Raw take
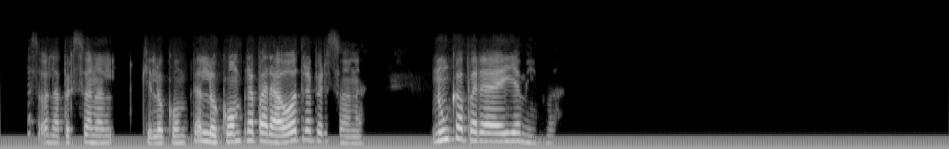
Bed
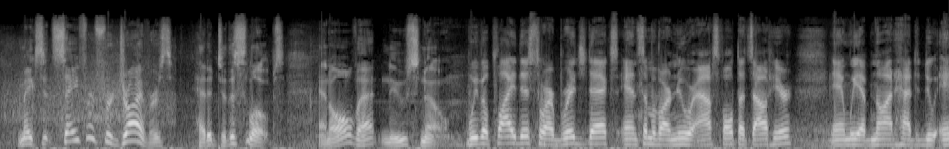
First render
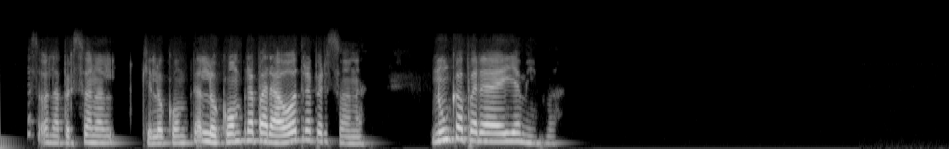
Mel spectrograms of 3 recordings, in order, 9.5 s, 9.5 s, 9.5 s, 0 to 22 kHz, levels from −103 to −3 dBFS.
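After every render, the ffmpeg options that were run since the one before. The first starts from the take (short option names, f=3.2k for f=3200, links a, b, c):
-af "bandreject=f=60:t=h:w=6,bandreject=f=120:t=h:w=6,bandreject=f=180:t=h:w=6,bandreject=f=240:t=h:w=6,bandreject=f=300:t=h:w=6"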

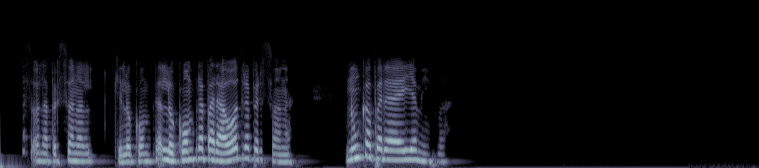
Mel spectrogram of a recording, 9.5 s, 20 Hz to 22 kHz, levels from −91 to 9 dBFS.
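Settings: -af "aemphasis=mode=reproduction:type=bsi,bandreject=f=60:t=h:w=6,bandreject=f=120:t=h:w=6,bandreject=f=180:t=h:w=6,bandreject=f=240:t=h:w=6,bandreject=f=300:t=h:w=6"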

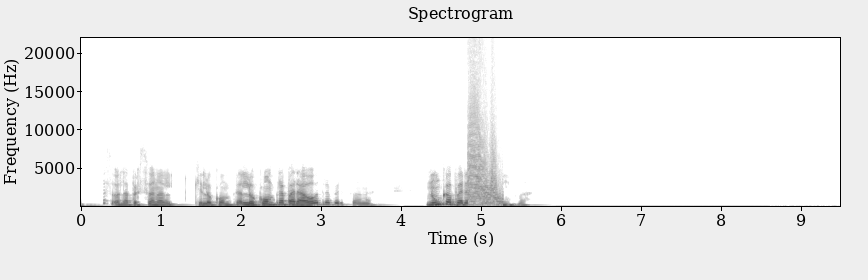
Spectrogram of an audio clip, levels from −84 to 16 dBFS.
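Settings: -filter_complex "[0:a]asplit=3[a][b][c];[a]afade=t=out:st=2.89:d=0.02[d];[b]bandpass=f=430:t=q:w=1.6,afade=t=in:st=2.89:d=0.02,afade=t=out:st=3.63:d=0.02[e];[c]afade=t=in:st=3.63:d=0.02[f];[d][e][f]amix=inputs=3:normalize=0,asettb=1/sr,asplit=3[g][h][i];[g]atrim=end=4.834[j];[h]atrim=start=4.83:end=5.28,asetpts=PTS-STARTPTS,afade=t=in:d=0.004:c=qsin,afade=t=out:st=0.446:d=0.004:c=qsin,aeval=exprs='0.0211*(abs(mod(val(0)/0.0211+3,4)-2)-1)':c=same[k];[i]atrim=start=5.276[l];[j][k]acrossfade=d=0.004:c1=hsin:c2=qsin[m];[m][l]acrossfade=d=0.004:c1=qsin:c2=hsin"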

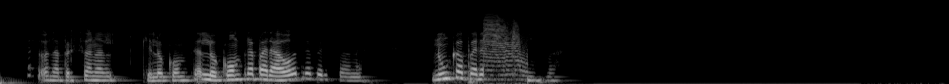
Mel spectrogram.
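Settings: -af "lowpass=8.4k,bandreject=f=50:t=h:w=6,bandreject=f=100:t=h:w=6,bandreject=f=150:t=h:w=6,bandreject=f=200:t=h:w=6,bandreject=f=250:t=h:w=6,bandreject=f=300:t=h:w=6,bandreject=f=350:t=h:w=6"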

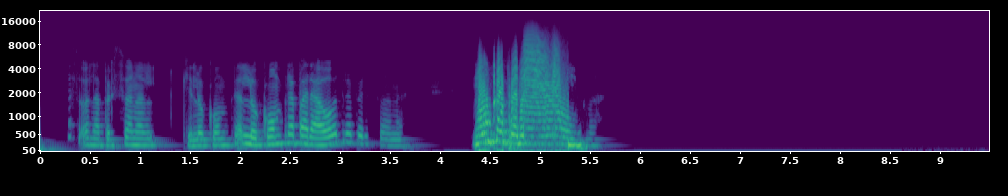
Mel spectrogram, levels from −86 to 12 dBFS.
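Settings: -filter_complex "[0:a]asettb=1/sr,asplit=3[a][b][c];[a]atrim=end=4.354[d];[b]atrim=start=4.35:end=5.47,asetpts=PTS-STARTPTS,afade=t=in:d=0.004:c=qsin,afade=t=out:st=1.116:d=0.004:c=qsin,aeval=exprs='0.211*sin(PI/2*3.55*val(0)/0.211)':c=same[e];[c]atrim=start=5.466[f];[d][e]acrossfade=d=0.004:c1=hsin:c2=qsin[g];[g][f]acrossfade=d=0.004:c1=qsin:c2=hsin"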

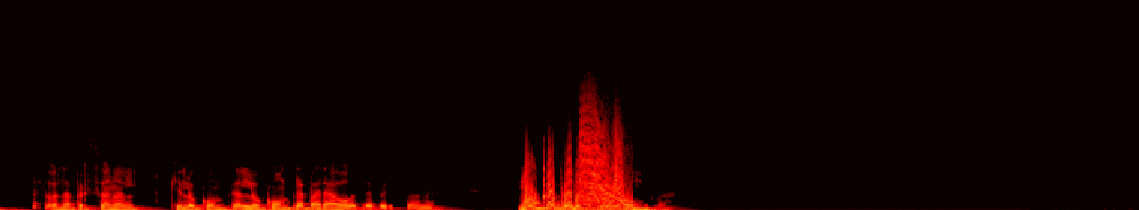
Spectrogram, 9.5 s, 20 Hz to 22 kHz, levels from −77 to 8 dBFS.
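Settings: -filter_complex "[0:a]alimiter=limit=-16.5dB:level=0:latency=1:release=195,acrossover=split=180|530|5000[a][b][c][d];[a]acompressor=threshold=-34dB:ratio=4[e];[b]acompressor=threshold=-37dB:ratio=4[f];[c]acompressor=threshold=-33dB:ratio=4[g];[d]acompressor=threshold=-38dB:ratio=4[h];[e][f][g][h]amix=inputs=4:normalize=0"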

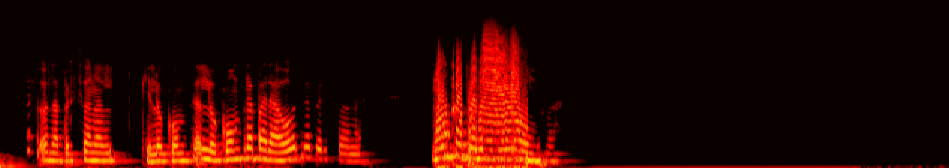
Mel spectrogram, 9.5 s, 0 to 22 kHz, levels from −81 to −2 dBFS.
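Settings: -filter_complex "[0:a]asettb=1/sr,asplit=3[a][b][c];[a]atrim=end=0.624[d];[b]atrim=start=0.62:end=1.51,asetpts=PTS-STARTPTS,afade=t=in:d=0.004:c=qsin,afade=t=out:st=0.886:d=0.004:c=qsin,equalizer=f=1.7k:w=3.7:g=-6.5[e];[c]atrim=start=1.506[f];[d][e]acrossfade=d=0.004:c1=hsin:c2=qsin[g];[g][f]acrossfade=d=0.004:c1=qsin:c2=hsin,asettb=1/sr,asplit=3[h][i][j];[h]atrim=end=3.054[k];[i]atrim=start=3.05:end=4.36,asetpts=PTS-STARTPTS,afade=t=in:d=0.004:c=qsin,afade=t=out:st=1.306:d=0.004:c=qsin,lowshelf=f=380:g=-8[l];[j]atrim=start=4.356[m];[k][l]acrossfade=d=0.004:c1=hsin:c2=qsin[n];[n][m]acrossfade=d=0.004:c1=qsin:c2=hsin"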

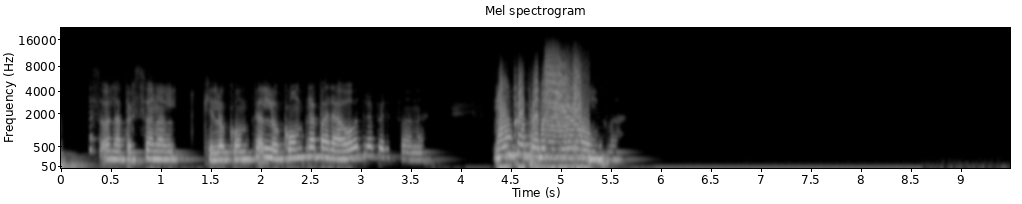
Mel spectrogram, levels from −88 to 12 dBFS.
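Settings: -af "volume=6dB"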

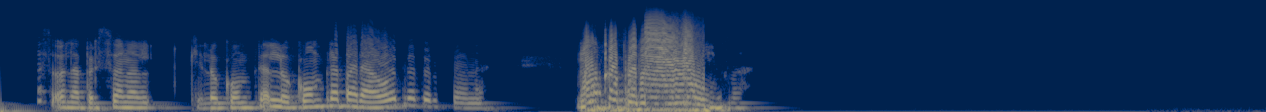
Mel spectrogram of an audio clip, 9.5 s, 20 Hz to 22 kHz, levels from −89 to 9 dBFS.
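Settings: -filter_complex "[0:a]asettb=1/sr,asplit=3[a][b][c];[a]atrim=end=1.104[d];[b]atrim=start=1.1:end=1.58,asetpts=PTS-STARTPTS,afade=t=in:d=0.004:c=qsin,afade=t=out:st=0.476:d=0.004:c=qsin,acompressor=threshold=-45dB:ratio=2:attack=3.2:release=140:knee=1:detection=peak[e];[c]atrim=start=1.576[f];[d][e]acrossfade=d=0.004:c1=hsin:c2=qsin[g];[g][f]acrossfade=d=0.004:c1=qsin:c2=hsin,asplit=3[h][i][j];[h]afade=t=out:st=2.5:d=0.02[k];[i]adynamicsmooth=sensitivity=3:basefreq=710,afade=t=in:st=2.5:d=0.02,afade=t=out:st=3.55:d=0.02[l];[j]afade=t=in:st=3.55:d=0.02[m];[k][l][m]amix=inputs=3:normalize=0,asplit=3[n][o][p];[n]afade=t=out:st=4.38:d=0.02[q];[o]afreqshift=-110,afade=t=in:st=4.38:d=0.02,afade=t=out:st=5.31:d=0.02[r];[p]afade=t=in:st=5.31:d=0.02[s];[q][r][s]amix=inputs=3:normalize=0"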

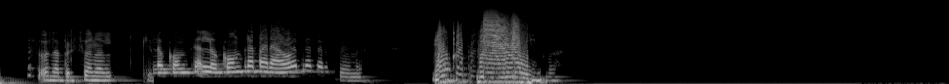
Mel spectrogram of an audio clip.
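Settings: -filter_complex "[0:a]asettb=1/sr,asplit=3[a][b][c];[a]atrim=end=1.534[d];[b]atrim=start=1.53:end=3.35,asetpts=PTS-STARTPTS,afade=t=in:d=0.004:c=qsin,afade=t=out:st=1.816:d=0.004:c=qsin,afreqshift=370[e];[c]atrim=start=3.346[f];[d][e]acrossfade=d=0.004:c1=hsin:c2=qsin[g];[g][f]acrossfade=d=0.004:c1=qsin:c2=hsin,asplit=2[h][i];[h]atrim=end=4.77,asetpts=PTS-STARTPTS,afade=t=out:st=4.36:d=0.41[j];[i]atrim=start=4.77,asetpts=PTS-STARTPTS,afade=t=in:d=0.004:c=hsin[k];[j][k]concat=n=2:v=0:a=1"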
